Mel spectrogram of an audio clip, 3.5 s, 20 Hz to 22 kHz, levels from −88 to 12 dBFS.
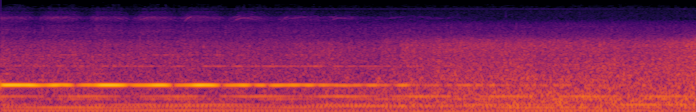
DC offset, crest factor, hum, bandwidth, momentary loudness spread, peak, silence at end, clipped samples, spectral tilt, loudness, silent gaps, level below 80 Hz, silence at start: under 0.1%; 12 dB; none; 13 kHz; 10 LU; -2 dBFS; 0 s; under 0.1%; -5 dB/octave; -15 LUFS; none; -34 dBFS; 0 s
